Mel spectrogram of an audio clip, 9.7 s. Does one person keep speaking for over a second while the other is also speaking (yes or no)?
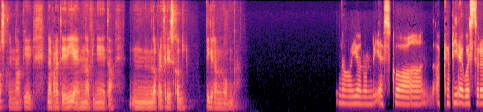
no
